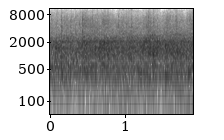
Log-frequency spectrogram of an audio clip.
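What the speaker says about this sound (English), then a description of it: "maybe we should have one thunderous round of applause just to relax the teams out here" Dense, steady applause from a school quiz competition audience, a thunderous round filling the hall evenly without pause.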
